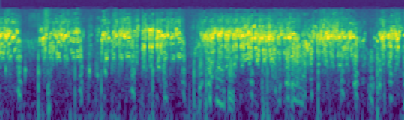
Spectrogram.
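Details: Black storks at their Estonian nest in Karula during a July fish feeding give continuous hoarse, buzzy, squawking calls, recorded by a live nest camera, with one short dip in the middle.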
